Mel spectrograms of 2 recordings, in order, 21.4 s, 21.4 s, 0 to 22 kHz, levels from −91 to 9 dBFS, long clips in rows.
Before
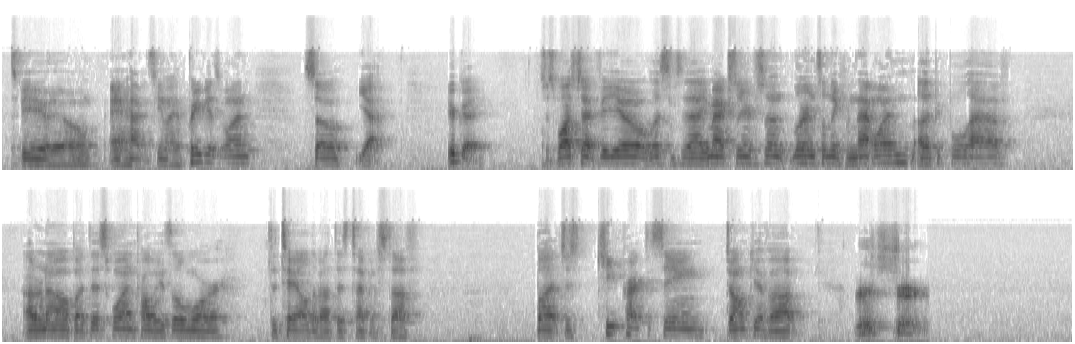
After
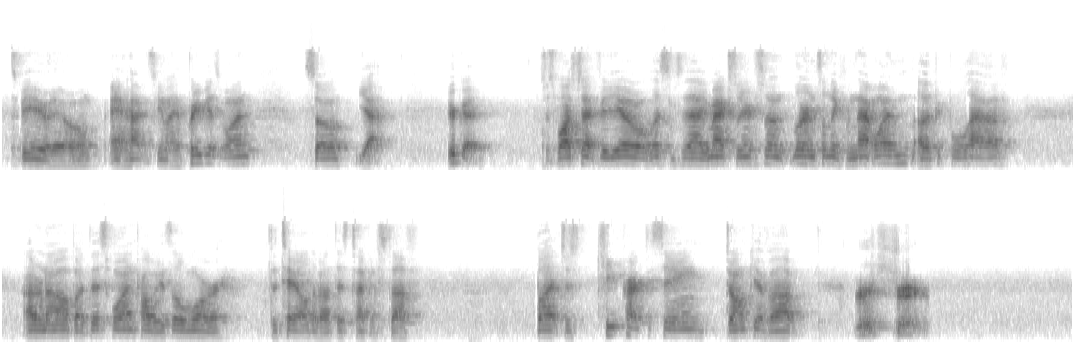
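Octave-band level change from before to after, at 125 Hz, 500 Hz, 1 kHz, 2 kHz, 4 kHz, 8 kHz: −20.5, −9.0, −6.0, −3.5, −25.5, −22.5 decibels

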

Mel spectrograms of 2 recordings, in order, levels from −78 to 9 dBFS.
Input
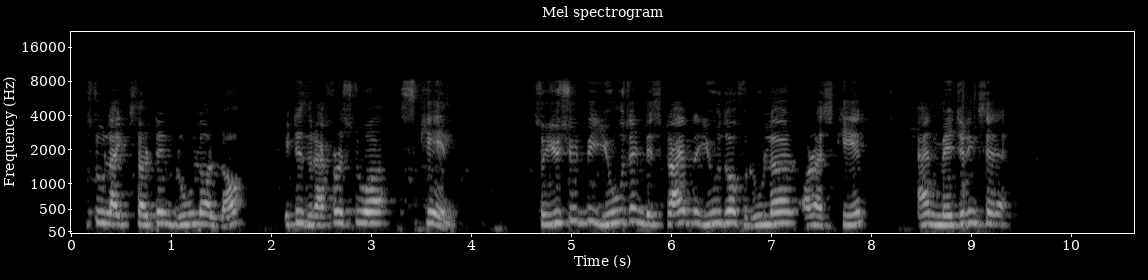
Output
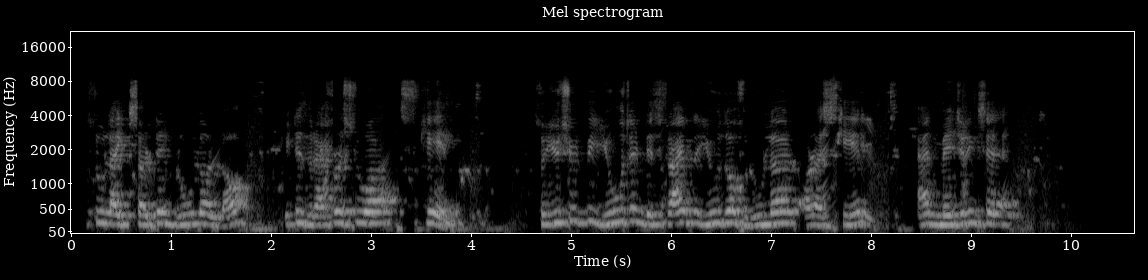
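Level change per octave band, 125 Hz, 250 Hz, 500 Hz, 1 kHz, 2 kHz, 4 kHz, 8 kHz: −2.5, −3.0, −3.5, −3.0, −3.5, +0.5, +2.5 decibels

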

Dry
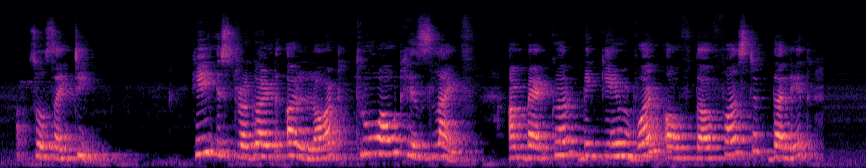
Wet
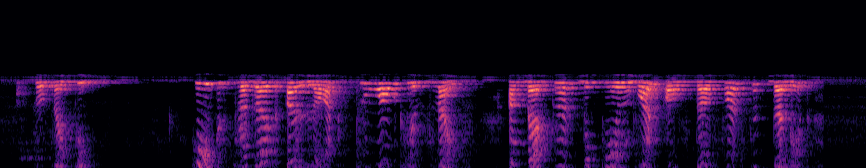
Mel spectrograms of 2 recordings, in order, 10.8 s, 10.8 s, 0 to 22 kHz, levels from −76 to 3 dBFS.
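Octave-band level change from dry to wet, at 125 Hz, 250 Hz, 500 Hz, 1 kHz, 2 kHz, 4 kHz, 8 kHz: can't be measured, below −20 dB, −24.5 dB, −17.5 dB, +10.5 dB, +12.5 dB, below −40 dB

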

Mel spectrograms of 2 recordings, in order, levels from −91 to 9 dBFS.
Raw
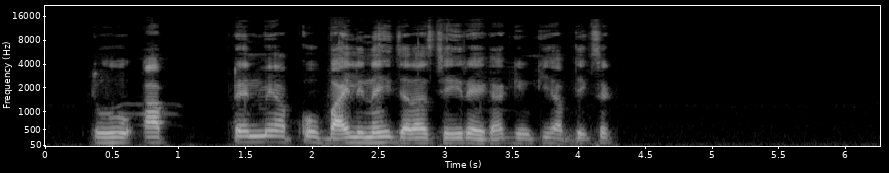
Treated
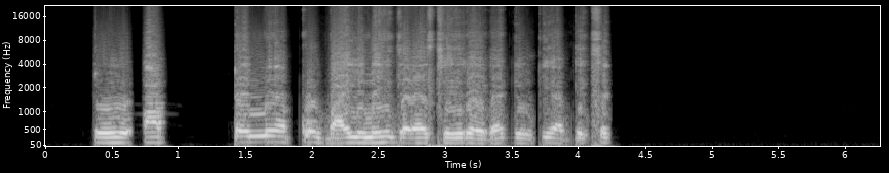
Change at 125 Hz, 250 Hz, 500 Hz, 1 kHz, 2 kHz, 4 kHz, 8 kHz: +24.0, +19.0, +18.0, +15.5, +13.5, +15.0, +17.0 decibels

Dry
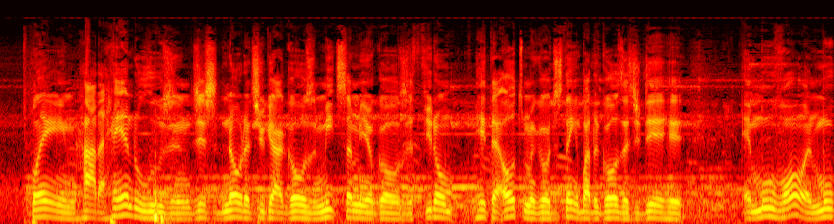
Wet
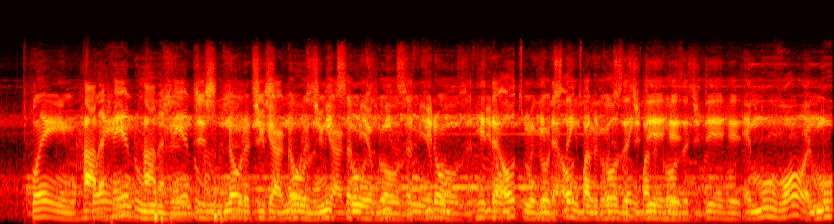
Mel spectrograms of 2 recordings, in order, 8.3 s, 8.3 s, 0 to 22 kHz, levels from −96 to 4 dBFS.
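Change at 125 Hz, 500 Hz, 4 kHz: −8.5, −5.0, −0.5 decibels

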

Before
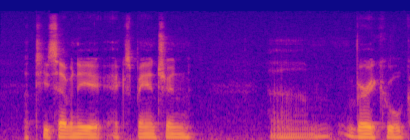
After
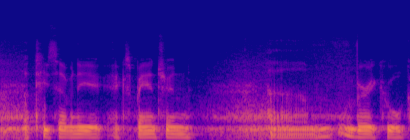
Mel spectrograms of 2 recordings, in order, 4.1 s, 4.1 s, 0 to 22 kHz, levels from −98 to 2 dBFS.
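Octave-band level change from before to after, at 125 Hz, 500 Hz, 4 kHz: −13.5 dB, −7.5 dB, below −30 dB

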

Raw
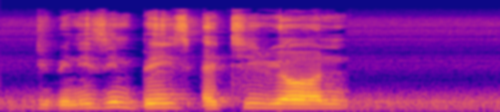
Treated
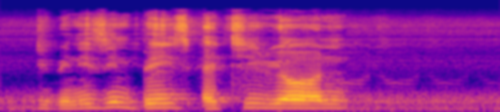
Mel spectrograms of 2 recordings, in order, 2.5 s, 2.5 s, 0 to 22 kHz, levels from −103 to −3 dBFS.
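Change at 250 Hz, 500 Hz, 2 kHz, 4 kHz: −7.0, −1.0, −0.5, +5.0 decibels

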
